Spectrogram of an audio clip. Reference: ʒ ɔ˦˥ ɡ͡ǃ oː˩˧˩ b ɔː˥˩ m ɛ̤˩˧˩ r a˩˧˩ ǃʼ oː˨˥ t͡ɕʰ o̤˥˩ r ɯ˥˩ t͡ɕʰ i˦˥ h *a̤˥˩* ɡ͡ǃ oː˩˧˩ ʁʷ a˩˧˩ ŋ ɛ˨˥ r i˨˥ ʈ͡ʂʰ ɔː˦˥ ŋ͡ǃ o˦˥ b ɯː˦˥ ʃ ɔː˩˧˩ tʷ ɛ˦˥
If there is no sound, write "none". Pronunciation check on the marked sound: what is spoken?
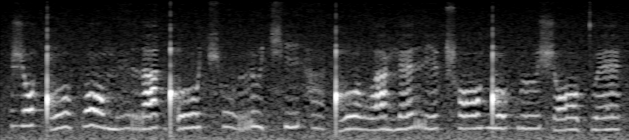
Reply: a̤˥˩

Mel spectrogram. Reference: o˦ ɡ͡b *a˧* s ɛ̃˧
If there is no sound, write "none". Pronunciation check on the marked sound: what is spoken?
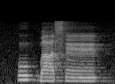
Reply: a˧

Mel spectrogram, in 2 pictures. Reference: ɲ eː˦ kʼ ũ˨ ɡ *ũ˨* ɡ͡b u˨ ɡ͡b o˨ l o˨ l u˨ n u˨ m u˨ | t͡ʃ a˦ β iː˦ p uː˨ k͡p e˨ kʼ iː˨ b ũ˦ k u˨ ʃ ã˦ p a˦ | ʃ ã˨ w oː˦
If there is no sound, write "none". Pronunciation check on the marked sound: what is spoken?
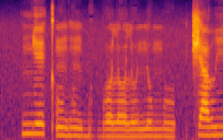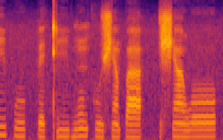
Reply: ũ˨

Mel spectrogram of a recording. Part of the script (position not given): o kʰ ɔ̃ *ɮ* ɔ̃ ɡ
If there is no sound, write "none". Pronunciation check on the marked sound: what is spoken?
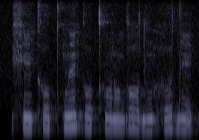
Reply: ɾ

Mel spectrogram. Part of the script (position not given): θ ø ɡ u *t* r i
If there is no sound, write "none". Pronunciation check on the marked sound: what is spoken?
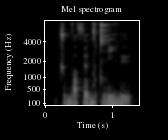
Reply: t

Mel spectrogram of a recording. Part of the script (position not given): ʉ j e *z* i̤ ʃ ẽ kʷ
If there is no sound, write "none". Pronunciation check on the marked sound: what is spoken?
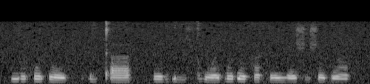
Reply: ʃ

